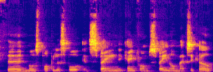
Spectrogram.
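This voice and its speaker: A man talks at a fairly slow pace in a fairly low pitch. Room echo is audible around him. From England. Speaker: tennis coach. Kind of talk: podcast interview. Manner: hesitant, many fillers and repetitions.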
